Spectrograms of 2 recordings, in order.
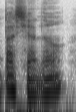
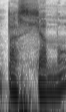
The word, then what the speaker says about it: patiemment: Kermite la grenouille est-il sur une chaise ou dort-il dans son lit bien patian ? Où dort-il dans son lit bien patiemment, j'ai mal prononcé avec ses livres de chevet ?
